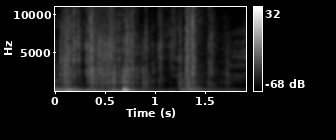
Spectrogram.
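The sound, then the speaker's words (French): Quiet cardboard rustling and scraping as a board game box is opened, with a soft thump partway through and a couple of brief crinkling bursts, with no voices. “tu ne sais pas ouvrir une boîte, c'est compliqué.”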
